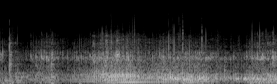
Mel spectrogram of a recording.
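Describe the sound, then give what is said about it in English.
A taxi cab's engine rumbles, then swells louder after a moment as the cab accelerates and keeps pulling away steadily, following another car in London. No voices are heard. “Follow that car, cabbie.”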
